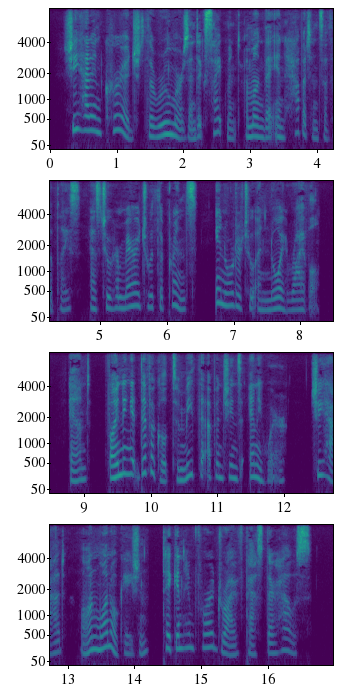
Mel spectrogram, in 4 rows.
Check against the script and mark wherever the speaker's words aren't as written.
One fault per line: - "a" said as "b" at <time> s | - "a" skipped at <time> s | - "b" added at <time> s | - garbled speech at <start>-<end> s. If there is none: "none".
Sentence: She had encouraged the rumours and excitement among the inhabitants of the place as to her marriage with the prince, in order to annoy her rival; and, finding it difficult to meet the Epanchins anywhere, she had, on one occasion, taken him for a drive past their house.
- "her" skipped at 7.8 s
